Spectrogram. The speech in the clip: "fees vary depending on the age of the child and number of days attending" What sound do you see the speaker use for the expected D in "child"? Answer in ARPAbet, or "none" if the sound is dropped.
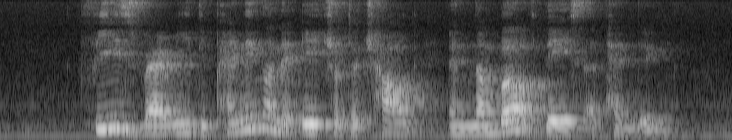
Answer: D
